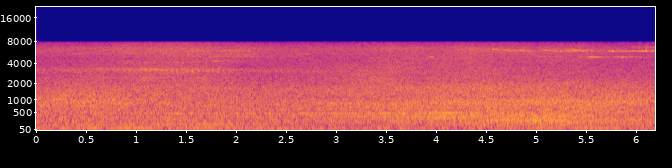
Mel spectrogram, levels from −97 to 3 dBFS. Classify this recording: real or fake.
real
